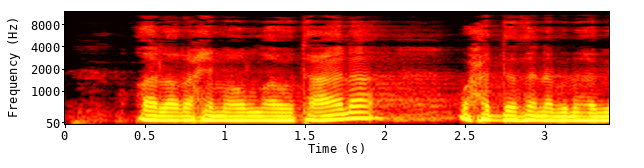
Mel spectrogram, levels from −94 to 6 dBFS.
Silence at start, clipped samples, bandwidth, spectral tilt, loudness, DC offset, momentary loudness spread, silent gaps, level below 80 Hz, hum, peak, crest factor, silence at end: 0.05 s; under 0.1%; 9.4 kHz; -8 dB/octave; -16 LUFS; under 0.1%; 10 LU; none; -46 dBFS; none; -6 dBFS; 10 dB; 0 s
